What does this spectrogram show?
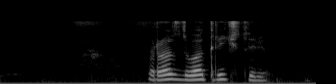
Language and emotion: Russian, neutral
